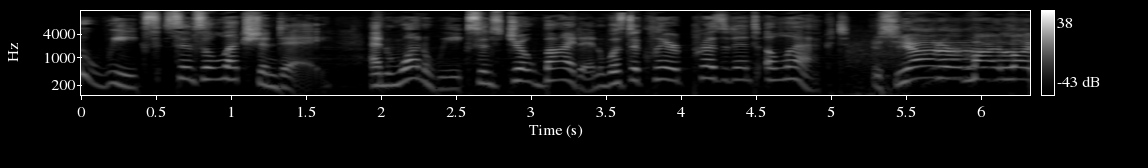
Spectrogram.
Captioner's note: chants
